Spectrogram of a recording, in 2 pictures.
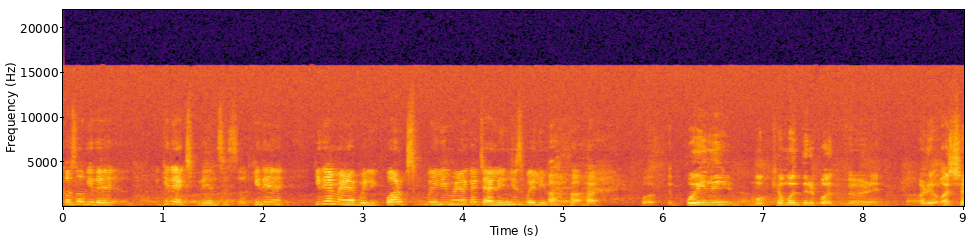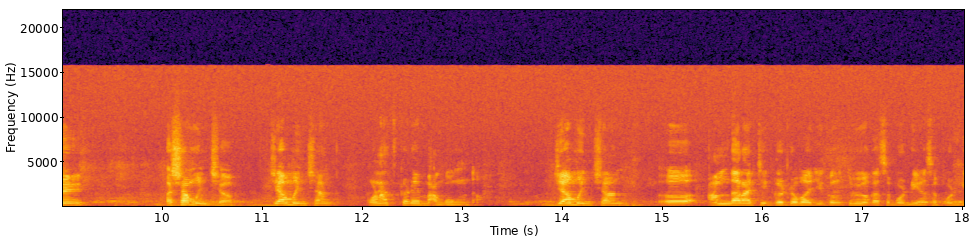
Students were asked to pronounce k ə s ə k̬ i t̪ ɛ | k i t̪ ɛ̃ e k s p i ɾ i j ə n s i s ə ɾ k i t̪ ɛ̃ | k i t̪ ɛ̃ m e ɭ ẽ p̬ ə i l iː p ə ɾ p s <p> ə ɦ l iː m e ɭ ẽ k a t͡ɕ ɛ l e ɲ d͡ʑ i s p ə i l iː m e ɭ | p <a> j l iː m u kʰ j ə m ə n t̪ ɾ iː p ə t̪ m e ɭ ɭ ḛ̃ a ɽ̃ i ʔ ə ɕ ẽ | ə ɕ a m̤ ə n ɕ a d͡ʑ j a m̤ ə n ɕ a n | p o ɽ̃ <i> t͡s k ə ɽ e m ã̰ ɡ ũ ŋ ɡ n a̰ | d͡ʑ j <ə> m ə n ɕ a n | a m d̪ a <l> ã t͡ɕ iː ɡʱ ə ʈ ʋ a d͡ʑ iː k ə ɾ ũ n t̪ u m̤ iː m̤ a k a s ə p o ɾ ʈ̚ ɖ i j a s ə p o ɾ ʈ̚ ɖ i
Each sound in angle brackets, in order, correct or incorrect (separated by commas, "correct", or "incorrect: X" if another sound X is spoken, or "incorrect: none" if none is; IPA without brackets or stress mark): correct, incorrect: ə, incorrect: a, incorrect: a, incorrect: ɾ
